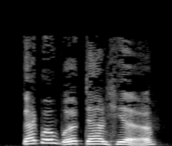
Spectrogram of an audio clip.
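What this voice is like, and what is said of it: Schoolboy English accent. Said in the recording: “someone called out in a schoolboy English accent.”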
